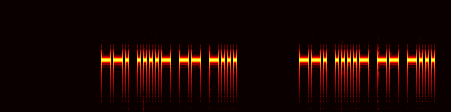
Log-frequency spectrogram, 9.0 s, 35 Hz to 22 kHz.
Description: Morse code, heard as a keyed tone, about 20 wpm, 700 Hz. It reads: G4MB G4MB
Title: DXCC-100 Call Signs - 4 Characters - Repeated 2x - 20wpm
